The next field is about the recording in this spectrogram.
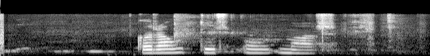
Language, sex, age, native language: Icelandic, male, 9, Icelandic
